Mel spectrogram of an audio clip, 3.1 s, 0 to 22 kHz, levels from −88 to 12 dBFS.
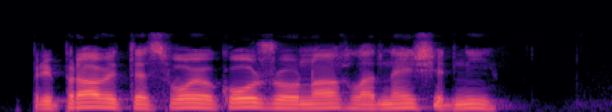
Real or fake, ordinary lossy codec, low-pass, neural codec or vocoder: real; none; 7.2 kHz; none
